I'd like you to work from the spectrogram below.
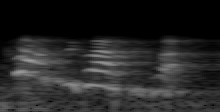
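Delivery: playfully vary the call; teacher's playful call variation. Shown as a demonstration. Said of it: "Let's try that one again".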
